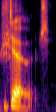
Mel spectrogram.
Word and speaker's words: Doge: hopeful I would say like we're talking about Doge is that how you pronounce it Doge yes it's from an internet meme that features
